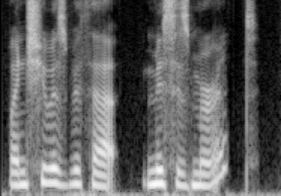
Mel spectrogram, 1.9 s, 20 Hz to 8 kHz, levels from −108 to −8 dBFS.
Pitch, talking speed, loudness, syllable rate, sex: 195 Hz, 225 wpm, -18 LUFS, 6.3 syllables/s, female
